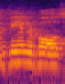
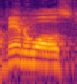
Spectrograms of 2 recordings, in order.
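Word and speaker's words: van der Waals: use something like the vandals equation vander's equation okay pronounce it right it's probably funerals right V is pronounced like a f w is pronounced like a V right um the uh Vander wals we say in English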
